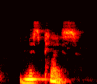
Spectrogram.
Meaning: 1. To put something somewhere and then forget its location; to mislay 2. To apply one's talents inappropriately 3. To put something in the wrong location
- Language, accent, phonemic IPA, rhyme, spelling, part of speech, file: English, Southern England, /mɪsˈpleɪs/, -eɪs, misplace, verb, LL-Q1860 (eng)-misplace.wav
